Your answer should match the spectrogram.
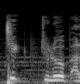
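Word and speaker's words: Chicxulub: Chic Chulup, a la pronúncia de mexicana de Yucatán, ¿vale?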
